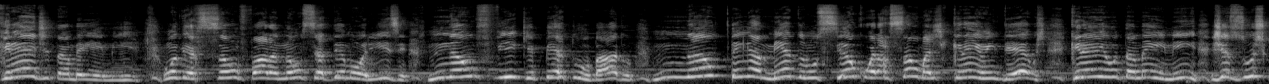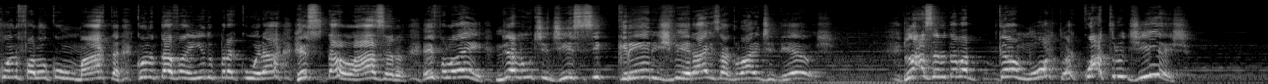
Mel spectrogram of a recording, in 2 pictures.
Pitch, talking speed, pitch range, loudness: 300 Hz, 140 wpm, 270-335 Hz, -19 LUFS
